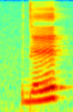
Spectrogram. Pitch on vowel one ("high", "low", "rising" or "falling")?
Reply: rising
